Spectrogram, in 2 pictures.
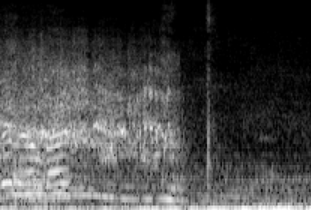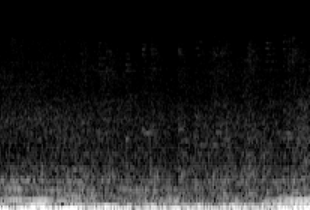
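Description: Car skidding sideways out of a burnout pit at a night street-racing event, a loud sustained tire squeal over a rumbling engine, fading into a heavy engine roar as the car pulls away.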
